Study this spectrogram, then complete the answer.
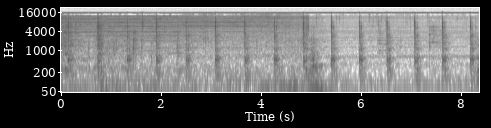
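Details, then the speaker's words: Chinese diesel heater with error codes E08 and E10 (fuel related) after fuel line changes; sharp regular fuel pump ticks about twice a second at startup as glow plugs heat and exhaust smokes, running rich. "can probably hear it fuel pump's running we're getting some smoke"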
